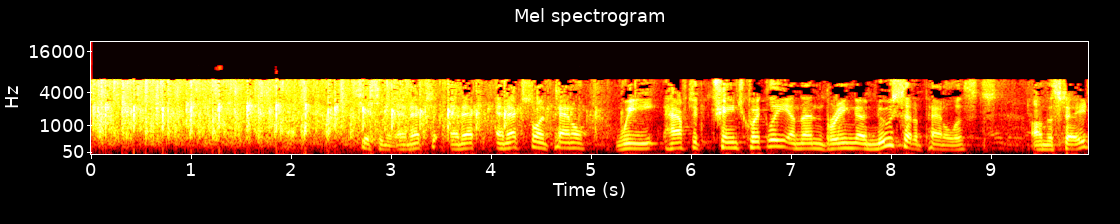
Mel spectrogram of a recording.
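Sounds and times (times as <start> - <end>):
audience applause for panelists: 0.0 - 5.2
speech: 2.8 - 9.9.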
